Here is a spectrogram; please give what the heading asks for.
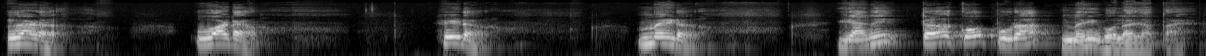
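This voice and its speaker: A man whose first language is Hindi, slowly explaining English pronunciation step by step in a spoken-English lesson. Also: high-pitched, warm tone. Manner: slow, careful, explaining step by step. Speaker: English teacher.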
